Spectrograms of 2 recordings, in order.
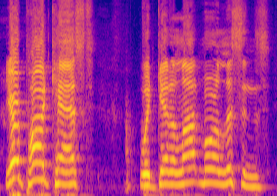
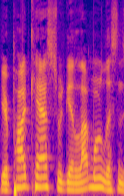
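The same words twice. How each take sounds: First: It is read loudly, like shouting in capitals. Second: It is read in a calm, friendly tone.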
